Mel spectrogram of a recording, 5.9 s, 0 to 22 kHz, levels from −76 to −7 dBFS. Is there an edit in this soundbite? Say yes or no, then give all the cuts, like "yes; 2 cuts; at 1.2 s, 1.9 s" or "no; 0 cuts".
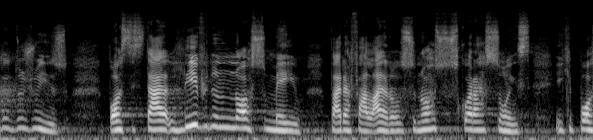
no; 0 cuts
